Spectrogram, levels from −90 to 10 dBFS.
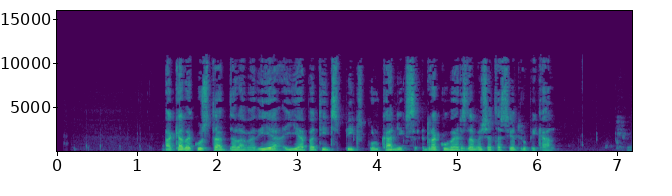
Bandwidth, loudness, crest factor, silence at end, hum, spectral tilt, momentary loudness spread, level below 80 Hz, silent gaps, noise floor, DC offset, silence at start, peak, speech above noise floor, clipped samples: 11 kHz; -23 LUFS; 22 dB; 1 s; none; -5.5 dB/octave; 10 LU; -54 dBFS; none; -68 dBFS; under 0.1%; 1.35 s; -2 dBFS; 46 dB; under 0.1%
